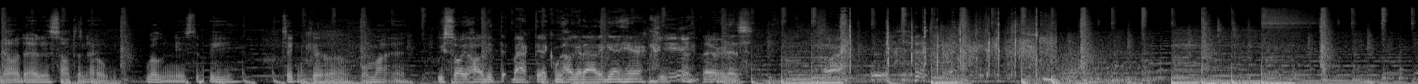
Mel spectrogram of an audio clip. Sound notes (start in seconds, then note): 8.7 applauding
